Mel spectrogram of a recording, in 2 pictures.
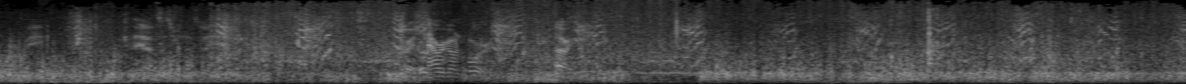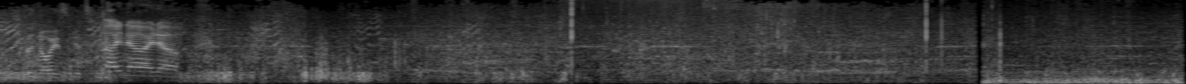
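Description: Water splashes and churns close by as a boat moves along.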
